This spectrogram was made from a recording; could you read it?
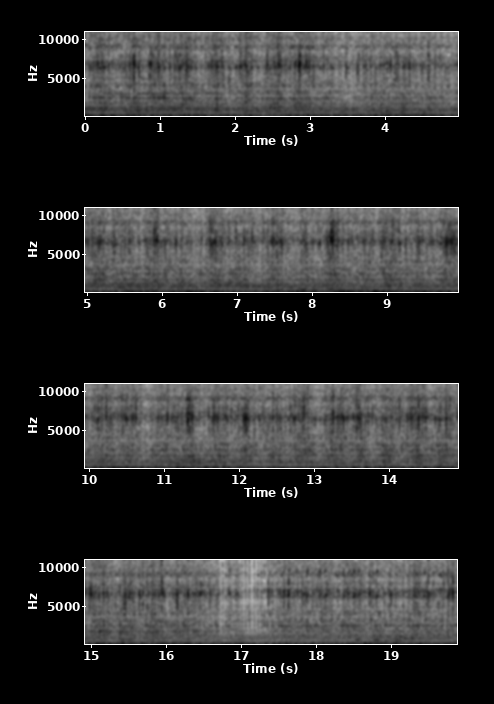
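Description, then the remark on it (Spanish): A bicycle being pedaled, its chain and gears whirring and ticking steadily with a constant rush of road and wind noise for the whole stretch, with no one speaking. “En su lugar una bicicleta. Pues nada, toca darle al pedal.”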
